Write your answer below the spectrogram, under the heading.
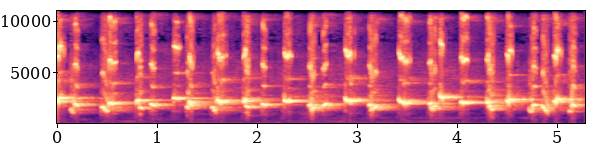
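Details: Sooty-headed bulbul lure song played to make wild birds answer: fast repeated bubbly whistles, each dropping in pitch with a crisp click, in a dense unbroken chatter.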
